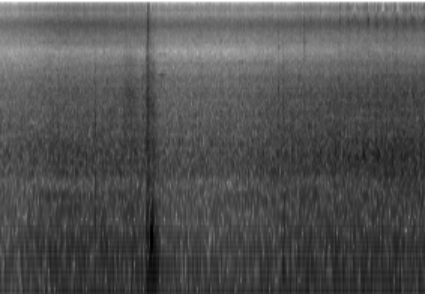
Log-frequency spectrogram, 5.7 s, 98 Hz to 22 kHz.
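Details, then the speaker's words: 2013 Ford 6.7 Powerstroke diesel first start after exhaust manifold and turbo replacement for a squeal under heavy throttle: steady, even idle, smooth low rumble, no knocks; normal. "she's alive sounds good too"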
